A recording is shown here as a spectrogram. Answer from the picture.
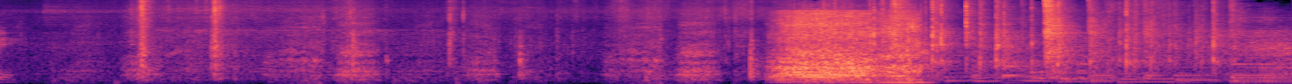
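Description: A few sharp knocks and clinks, then about four seconds in a single loud, growling, bear-like roar lasting under a second.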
